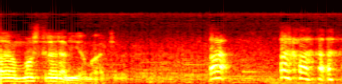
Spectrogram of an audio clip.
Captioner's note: laughs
